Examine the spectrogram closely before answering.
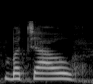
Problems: constant background noise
